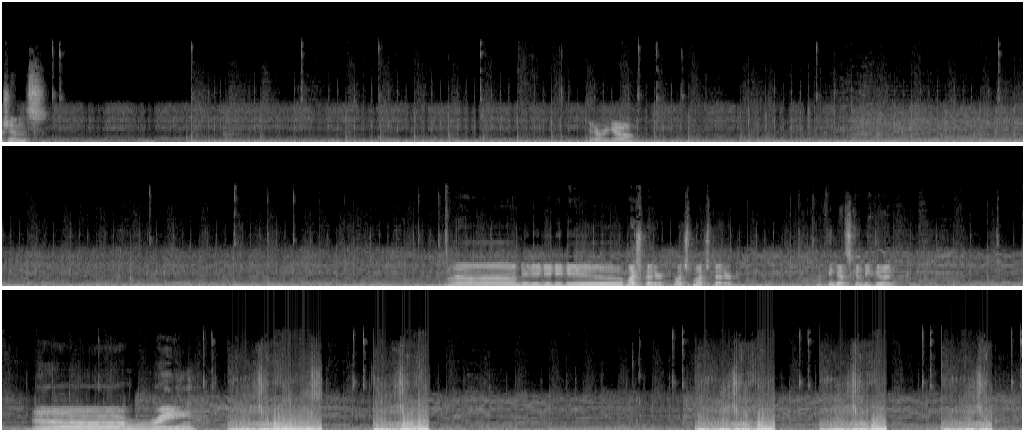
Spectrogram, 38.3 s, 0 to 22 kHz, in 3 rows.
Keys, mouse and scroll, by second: 2.3-3.8 drag, 4.6-6.0 drag, 10.1-12.5 drag, 14.5-15.7 drag, 16.5 scroll down 5, 18.6 KP_0, 28.1 click, 28.2 space, 29.5 space, 29.9-30.9 drag, 30.1 space, 30.8 space, 33.9-35.2 drag, 34.1 space, 35.1-38.2 typing, 35.5-36.7 drag, 37.0 click, 38.1 click.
